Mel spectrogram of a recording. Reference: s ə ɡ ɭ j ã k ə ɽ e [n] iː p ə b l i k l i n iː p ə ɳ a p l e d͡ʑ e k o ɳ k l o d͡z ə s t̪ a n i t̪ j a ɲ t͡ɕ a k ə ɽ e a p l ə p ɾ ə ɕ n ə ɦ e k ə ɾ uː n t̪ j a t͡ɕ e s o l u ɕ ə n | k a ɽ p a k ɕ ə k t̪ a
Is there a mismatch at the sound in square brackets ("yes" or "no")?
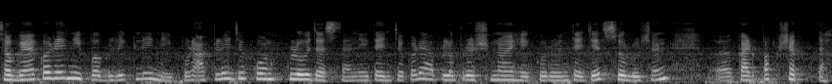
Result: no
